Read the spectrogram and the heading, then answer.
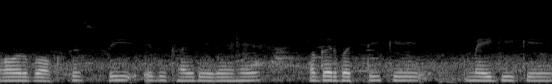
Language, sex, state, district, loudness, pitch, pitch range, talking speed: Hindi, female, Bihar, East Champaran, -28 LUFS, 180 Hz, 175-185 Hz, 120 wpm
